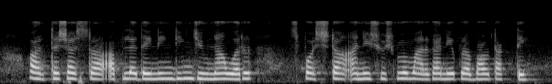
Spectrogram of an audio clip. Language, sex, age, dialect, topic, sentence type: Marathi, female, 25-30, Varhadi, banking, statement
